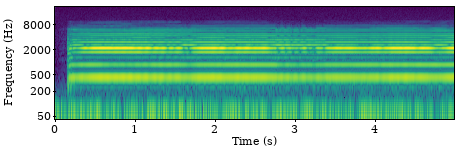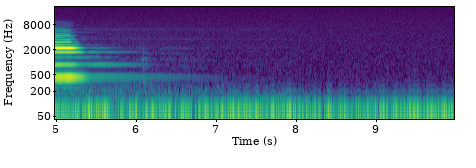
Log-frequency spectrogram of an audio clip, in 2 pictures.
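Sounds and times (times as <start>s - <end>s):
violin bowed mezzo-forte on the A string, A4 and B4: 0.2s - 5.8s.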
